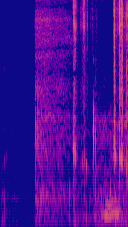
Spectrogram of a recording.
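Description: Crunchy chewing of a sour-tasting snack from a bag: after a brief silence, a few crisp bites and crunches come in short bursts, fairly faint.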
